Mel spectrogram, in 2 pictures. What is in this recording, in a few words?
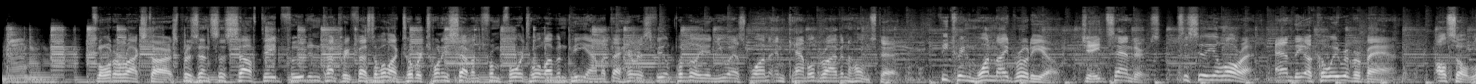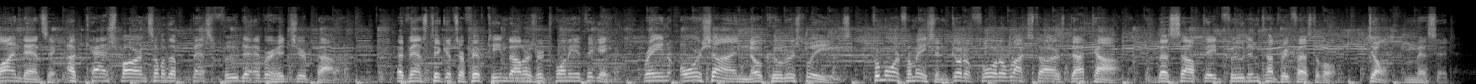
radio spot; FRS Food and Country Festival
